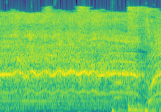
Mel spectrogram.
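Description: A woman's high belted note, swooping up into it and held for nearly two seconds with a wide vibrato before it breaks off near the end, sung over a live band's sustained accompaniment.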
